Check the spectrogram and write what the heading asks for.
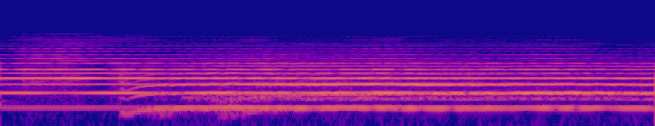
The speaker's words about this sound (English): So we'll start just by humming. Take a deep breath in and then hum this note. Breath in.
